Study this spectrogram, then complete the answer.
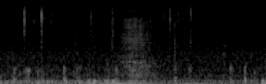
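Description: Horse hooves clip-clop in the side-scrolling video game Kingdom: New Lands, a quiet, steady run of light thudding steps under faint ambient game sound, with no talk.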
